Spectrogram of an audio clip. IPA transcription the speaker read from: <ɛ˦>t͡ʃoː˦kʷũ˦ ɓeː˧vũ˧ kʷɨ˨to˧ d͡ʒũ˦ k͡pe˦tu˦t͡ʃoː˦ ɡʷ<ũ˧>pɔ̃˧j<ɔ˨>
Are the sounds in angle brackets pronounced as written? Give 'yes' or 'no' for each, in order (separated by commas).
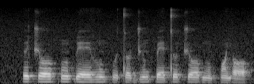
no, no, yes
